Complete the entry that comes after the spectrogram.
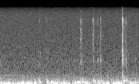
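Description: Quiet clicks of computer keys as someone types a formula, with a low background rumble and a few sharper taps near the end.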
